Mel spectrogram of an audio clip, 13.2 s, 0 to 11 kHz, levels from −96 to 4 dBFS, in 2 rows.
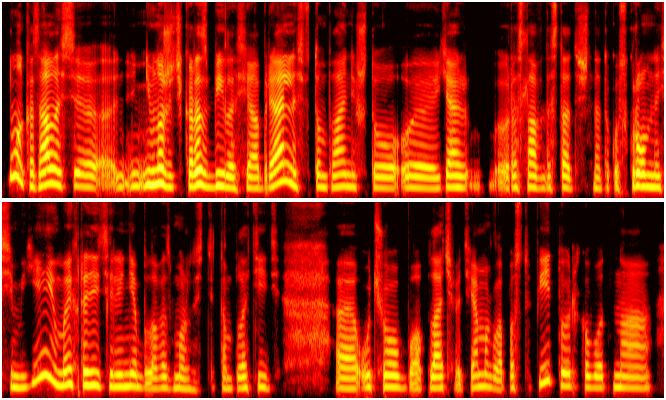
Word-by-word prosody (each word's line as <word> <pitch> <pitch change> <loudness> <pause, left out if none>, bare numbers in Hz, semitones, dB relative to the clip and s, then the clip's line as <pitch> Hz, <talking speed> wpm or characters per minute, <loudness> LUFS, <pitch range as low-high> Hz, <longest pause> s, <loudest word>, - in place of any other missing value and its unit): ну, 370 0 +3
оказалось, 220 - +4
э, 215 - +4 0.4
н 190 - -4
немножечко 210 -2 +4
разбилась 210 -5 +4
я 180 -1 +2
об 175 0 -3
реальность 245 +2 +4
в - - -19
том 195 -1 -3
плане, 200 +1 -1
что, 180 -2 -3
э, 180 -2 +1
я 195 -1 +2 0.2
в 230 +2 -6
росла 195 0 0
в 175 - -10
достаточно 180 -1 -5
такой - - -8
скромной 205 -3 +3
семье, 200 - -2
и - - +2
у 255 - +1
моих 230 +2 +2
родителей 210 -3 +2
не 210 0 +1
было 180 - -4
возможности 175 -5 -7
там 175 -1 -9
платить, 185 +1 -6 0.6
э, 170 -1 0
учебу, 195 -1 -1
оплачивать. 185 +1 -3
Я 195 - -2
могла 190 -6 -4
поступить 250 - -6
только 210 -3 -3
вот 185 0 -4
на 180 -1 -4
195 Hz, 180 wpm, -23 LUFS, 185-215 Hz, 0.6 s, оказалось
